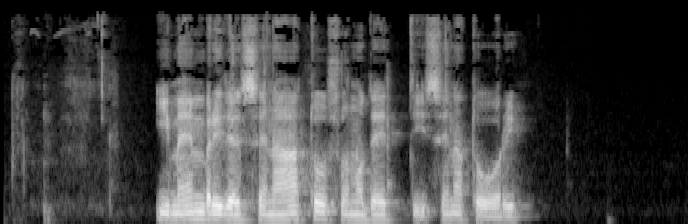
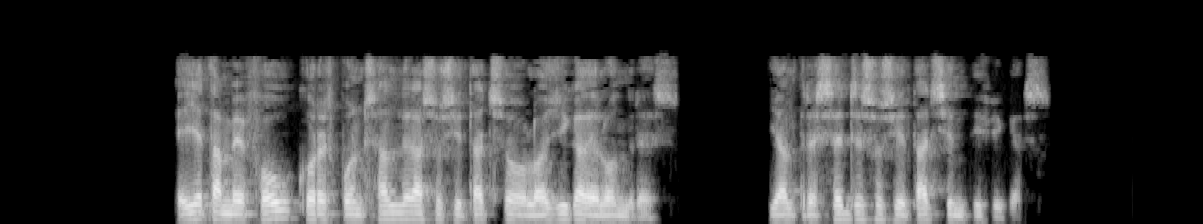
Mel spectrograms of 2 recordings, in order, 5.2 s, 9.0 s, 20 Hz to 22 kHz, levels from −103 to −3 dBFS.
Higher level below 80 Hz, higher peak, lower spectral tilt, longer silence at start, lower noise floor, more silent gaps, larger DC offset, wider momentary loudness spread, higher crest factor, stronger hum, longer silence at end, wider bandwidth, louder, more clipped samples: about the same, -60 dBFS vs -58 dBFS; about the same, -2 dBFS vs -2 dBFS; about the same, -4.5 dB/octave vs -4.5 dB/octave; second, 1.15 s vs 1.35 s; second, -86 dBFS vs under -90 dBFS; second, none vs 5.09-5.75 s; neither; second, 10 LU vs 13 LU; about the same, 20 dB vs 18 dB; neither; about the same, 1.3 s vs 1.2 s; first, 16.5 kHz vs 8 kHz; about the same, -18 LUFS vs -19 LUFS; neither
